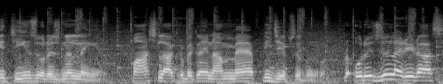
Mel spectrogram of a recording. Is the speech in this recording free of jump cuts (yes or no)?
no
